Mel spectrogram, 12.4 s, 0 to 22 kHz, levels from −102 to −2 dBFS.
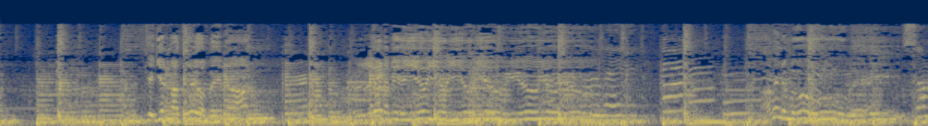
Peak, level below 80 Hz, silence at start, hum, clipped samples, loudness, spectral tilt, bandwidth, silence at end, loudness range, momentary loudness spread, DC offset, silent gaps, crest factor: -6 dBFS; -34 dBFS; 0 s; none; under 0.1%; -22 LUFS; -5.5 dB/octave; 10.5 kHz; 0 s; 2 LU; 6 LU; under 0.1%; none; 16 dB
